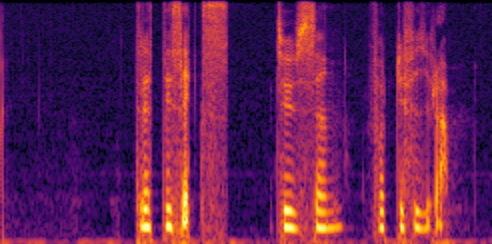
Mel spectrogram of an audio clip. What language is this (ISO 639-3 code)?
swe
